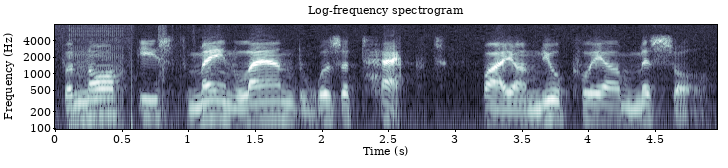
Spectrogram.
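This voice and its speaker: A man playing a solemn American president giving a formal, deliberate, reassuring scripted address to the nation. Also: mid-range voice, fairly bright tone, a little hiss or hum, poor audio. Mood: solemn, resolute.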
